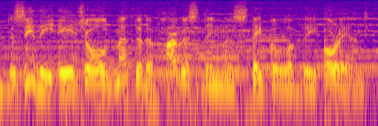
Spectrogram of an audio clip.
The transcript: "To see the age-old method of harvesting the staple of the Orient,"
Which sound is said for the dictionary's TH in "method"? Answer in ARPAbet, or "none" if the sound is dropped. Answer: TH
